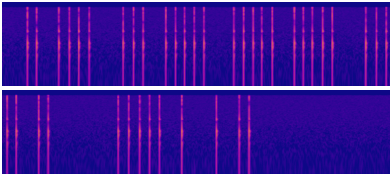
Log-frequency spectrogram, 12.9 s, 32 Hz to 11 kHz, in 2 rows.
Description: Tap code, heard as taps on a table, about 6 knocks a second. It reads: IPZW VB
